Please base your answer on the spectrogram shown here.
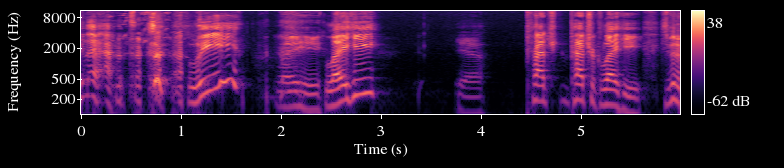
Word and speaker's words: Leahy: Leahy.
